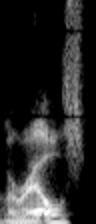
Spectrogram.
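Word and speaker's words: Mirels: You talked about Morrell's. Did I say that correctly? Morrell's classification. – Yep.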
